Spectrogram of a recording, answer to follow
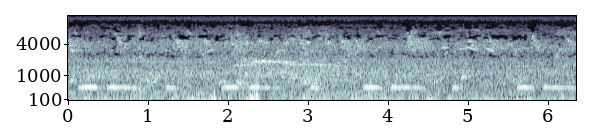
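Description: A dove cooing a repeated three-note phrase, two longer coos and a short one, about every two seconds over a low background rumble. A couple of low thumps come about two seconds in.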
